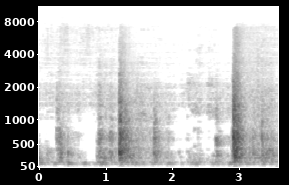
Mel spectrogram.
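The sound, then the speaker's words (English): Drawers in a cabin bunk and cupboard doors being pulled open and shut in a hurried search for a missing jewel box: a string of wooden knocks and scrapes, with two louder thumps standing out, without any talking. “while we try the drawers in the bunk.”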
